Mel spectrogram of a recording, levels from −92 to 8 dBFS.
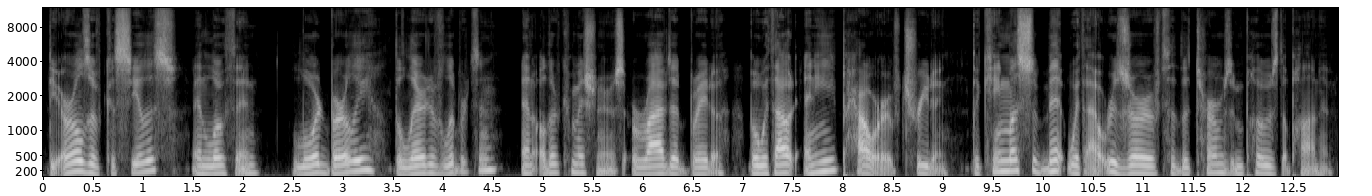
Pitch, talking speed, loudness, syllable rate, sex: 160 Hz, 165 wpm, -20 LUFS, 5.2 syllables/s, male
